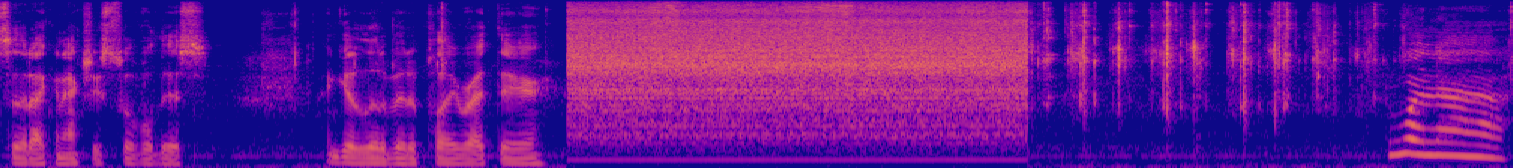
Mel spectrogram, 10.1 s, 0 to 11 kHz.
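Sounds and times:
angle grinder grinding steel: 3.8 - 6.9.

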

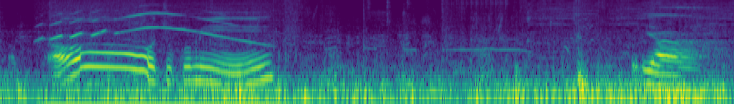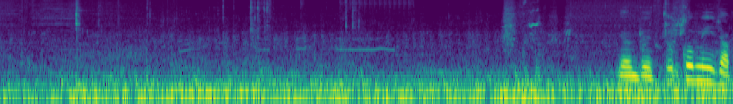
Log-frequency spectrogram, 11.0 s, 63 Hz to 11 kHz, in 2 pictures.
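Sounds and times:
boat engine rumbling: 0.0 - 3.3, 8.6 - 10.0.

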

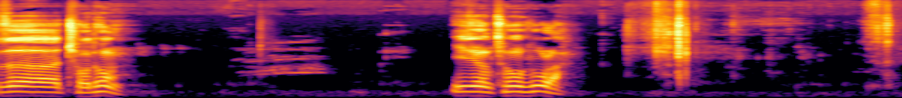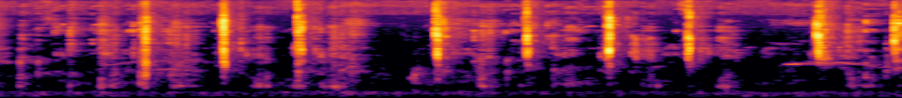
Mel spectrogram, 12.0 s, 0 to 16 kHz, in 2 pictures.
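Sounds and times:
person chewing fruit: 4.0 - 12.0.

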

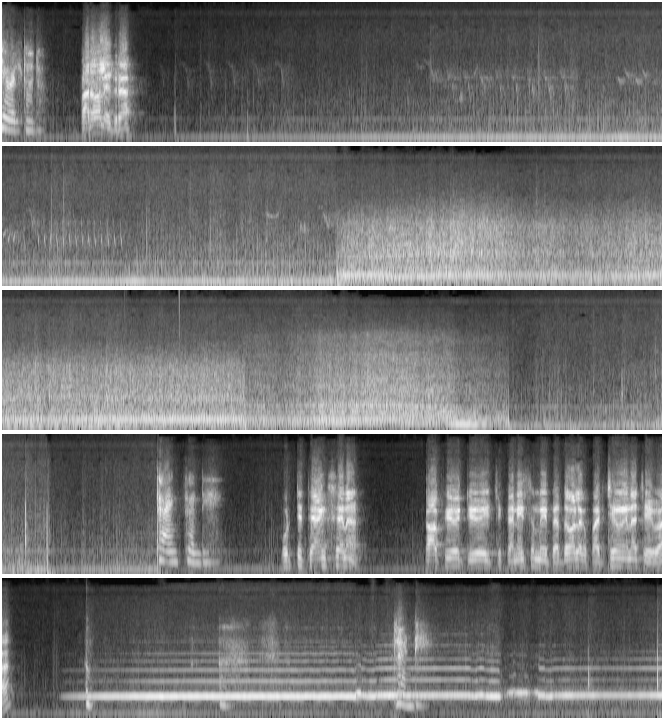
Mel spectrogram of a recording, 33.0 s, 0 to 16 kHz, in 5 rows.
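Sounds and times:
car engine revving: 8.7 - 18.8.

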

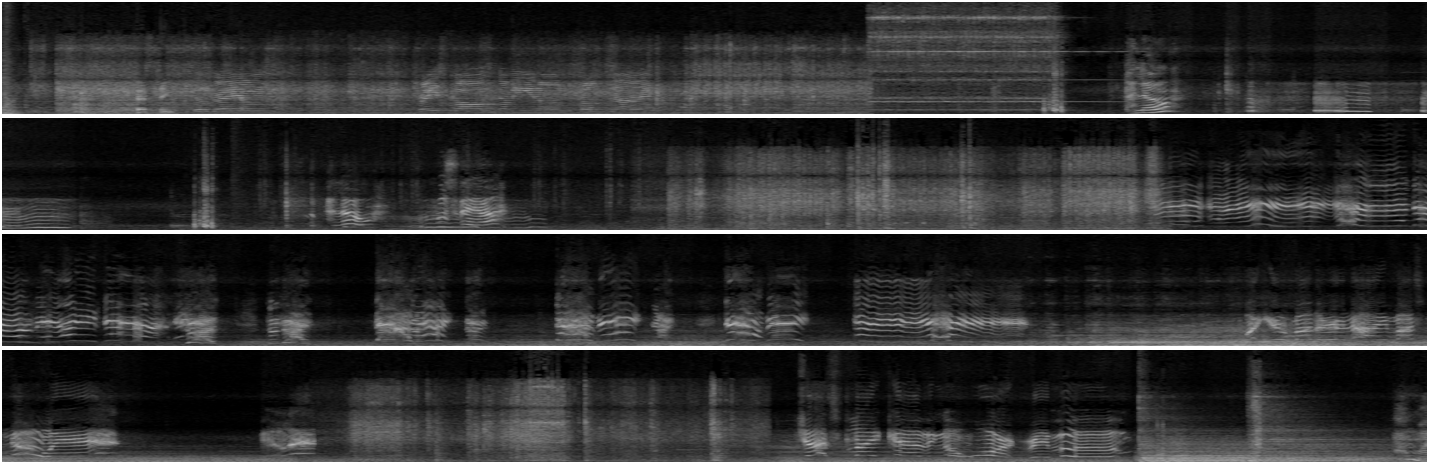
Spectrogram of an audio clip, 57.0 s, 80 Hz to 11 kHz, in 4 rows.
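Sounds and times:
shrill squeals and crying: 25.7 - 30.3, 34.0 - 38.8.

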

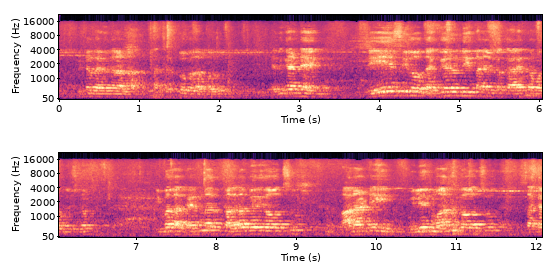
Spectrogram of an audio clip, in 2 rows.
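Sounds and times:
man speaking with echo: 0.0 - 12.0.

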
